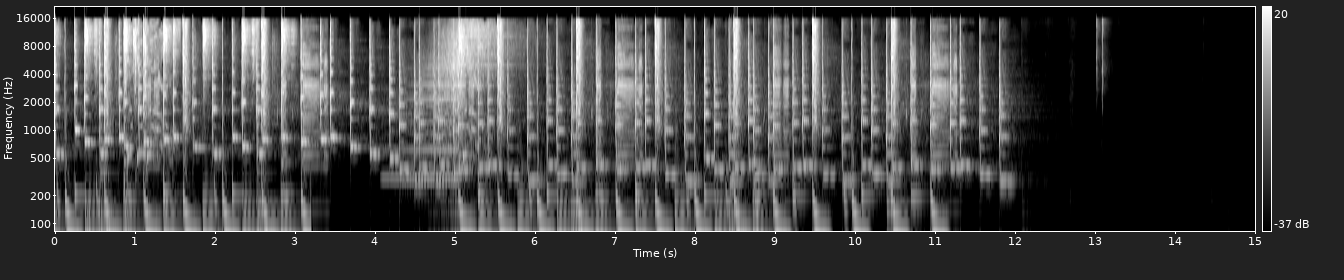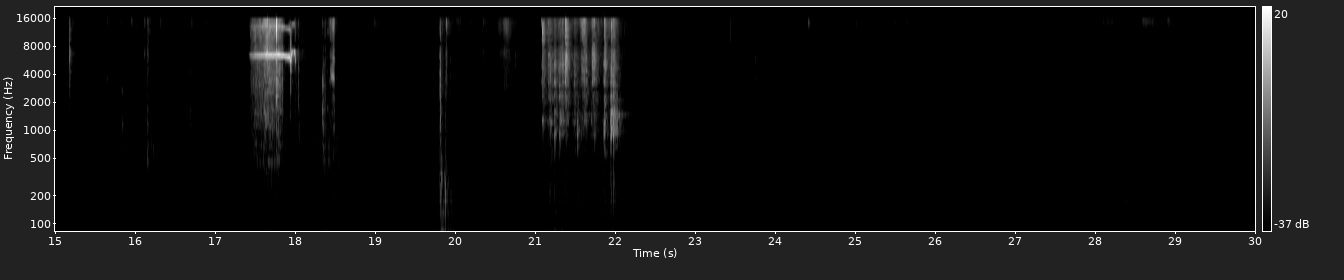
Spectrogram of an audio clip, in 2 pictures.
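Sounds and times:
faint steady hum: 22.2s - 30.0s.

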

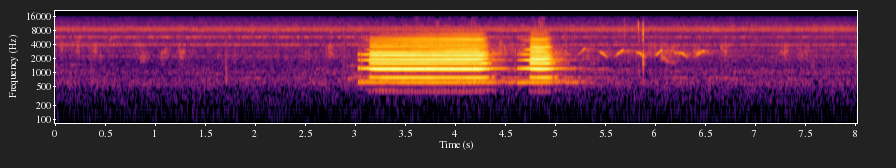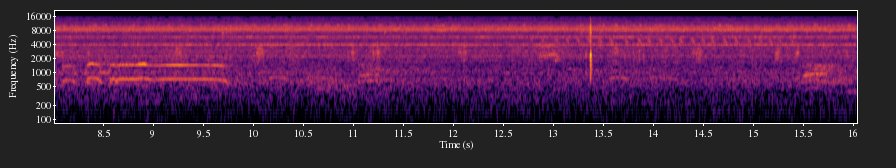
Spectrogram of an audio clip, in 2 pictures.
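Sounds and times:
locomotive air horn blasts: 3.0s - 5.6s.

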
